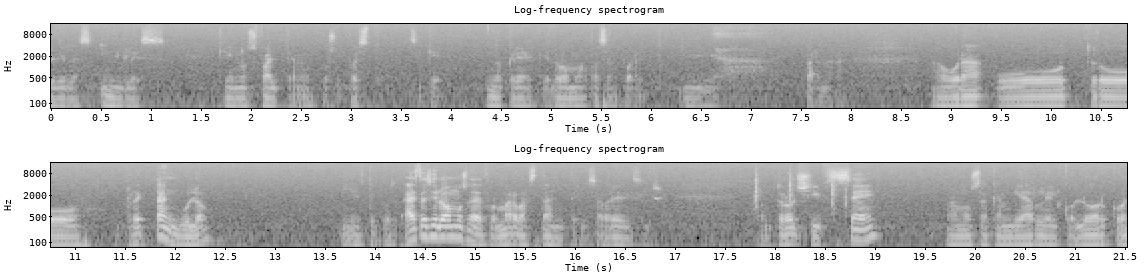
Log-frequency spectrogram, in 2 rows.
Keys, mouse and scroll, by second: 5.7 click, 9.9-17.2 drag, 18.7 ctrl+shift+c.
